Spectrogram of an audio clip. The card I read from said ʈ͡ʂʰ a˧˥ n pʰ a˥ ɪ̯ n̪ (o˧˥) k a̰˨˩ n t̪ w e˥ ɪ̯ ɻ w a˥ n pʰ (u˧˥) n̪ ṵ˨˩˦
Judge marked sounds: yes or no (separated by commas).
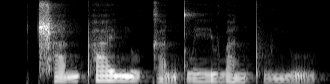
no, yes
